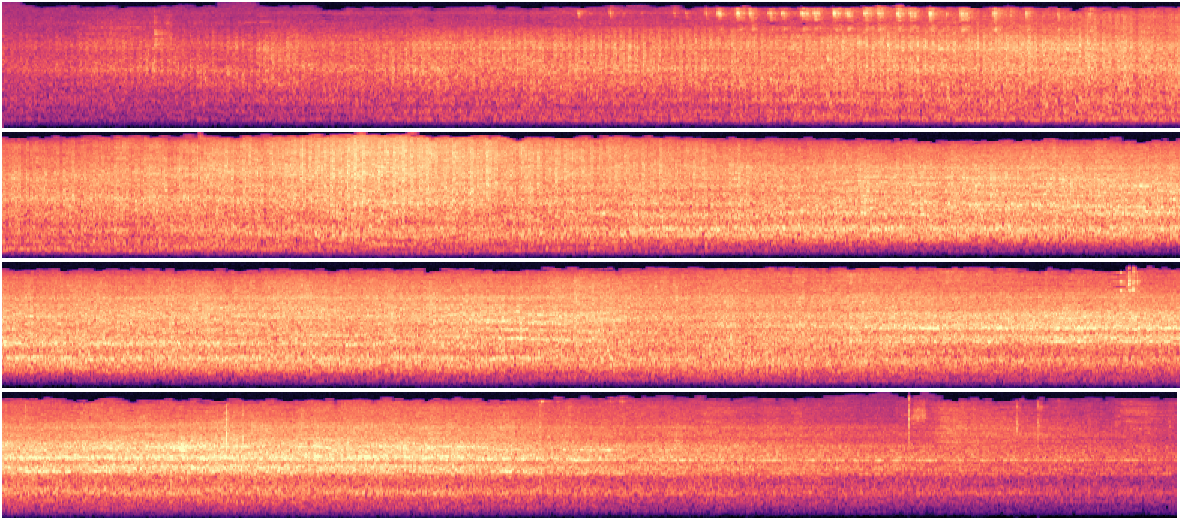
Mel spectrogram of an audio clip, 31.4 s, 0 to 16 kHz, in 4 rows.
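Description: LMS Princess Coronation class steam locomotive 46233 'Duchess of Sutherland' and its coaches passing through at speed on the main line. The sound swells as the train approaches, stays loud as the coaches go by, then fades near the end.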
